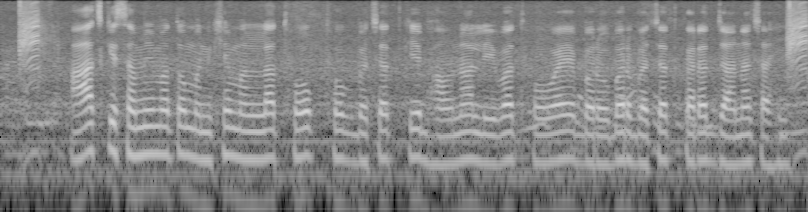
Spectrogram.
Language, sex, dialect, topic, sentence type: Chhattisgarhi, male, Western/Budati/Khatahi, banking, statement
